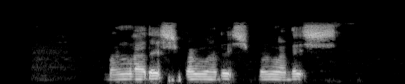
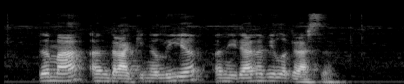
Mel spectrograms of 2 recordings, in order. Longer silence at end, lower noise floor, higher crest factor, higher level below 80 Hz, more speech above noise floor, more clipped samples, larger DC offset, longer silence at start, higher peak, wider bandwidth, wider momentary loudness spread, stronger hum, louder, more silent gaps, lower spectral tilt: about the same, 0.7 s vs 0.6 s; first, -69 dBFS vs -56 dBFS; about the same, 16 dB vs 20 dB; about the same, -60 dBFS vs -58 dBFS; first, 55 dB vs 36 dB; neither; neither; first, 1.1 s vs 0.4 s; about the same, -2 dBFS vs 0 dBFS; second, 7.6 kHz vs 11.5 kHz; second, 7 LU vs 12 LU; neither; first, -14 LUFS vs -20 LUFS; neither; second, -2.5 dB/octave vs -4.5 dB/octave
